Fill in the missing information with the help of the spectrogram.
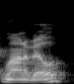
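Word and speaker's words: Laneuville: Spell it and let me try to say it. I'm going to type it out while you spell it. Hold on. L. – A. – A. – N. – N. – E. U. And then Ville. – Lonaville. That's what I was going to say. I nailed it.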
